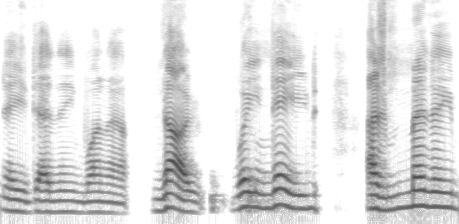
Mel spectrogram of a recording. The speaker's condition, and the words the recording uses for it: Cerebral palsy. I would say I'm middle range because I shake, I walk a bit funny and I talk a bit funny.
